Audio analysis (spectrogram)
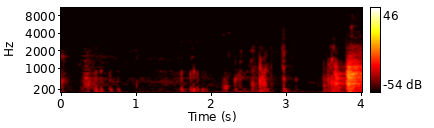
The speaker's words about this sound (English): I'm going to take a quick sip of coffee.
